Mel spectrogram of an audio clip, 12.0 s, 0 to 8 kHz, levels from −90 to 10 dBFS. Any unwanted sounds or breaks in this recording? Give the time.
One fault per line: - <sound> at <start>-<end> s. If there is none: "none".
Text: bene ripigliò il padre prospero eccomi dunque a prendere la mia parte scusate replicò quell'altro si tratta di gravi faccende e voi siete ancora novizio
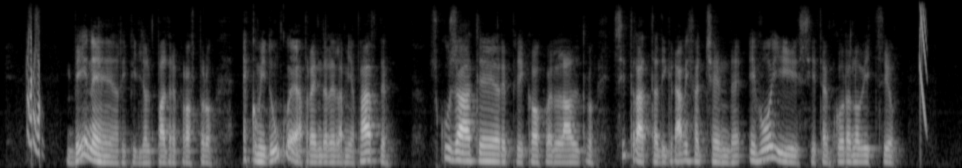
- chirp at 0.3-0.6 s
- chirp at 11.5-11.6 s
